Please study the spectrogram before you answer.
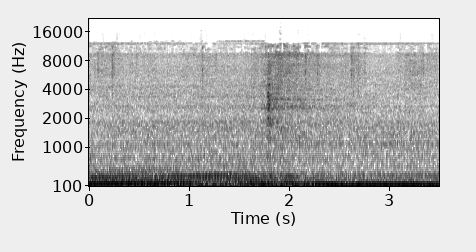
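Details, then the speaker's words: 1991 Audi 200 20V Avant turbo, warmed up, first drive after cylinder head repair and distributor gear fix, K&N air filter fitted: smooth rising engine note under throttle with brief blow-off valve whoosh. Healthy acceleration. "You can hear the blow-off valve a little bit after we put the K&N air filter on, and I think we'll call this repair good to go."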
